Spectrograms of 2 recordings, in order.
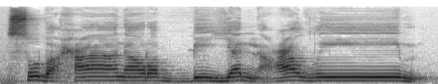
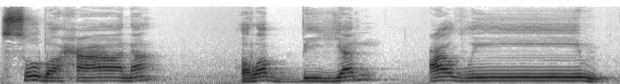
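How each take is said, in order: First: The phrase flows without pauses between words. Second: Each word is said separately with pauses.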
